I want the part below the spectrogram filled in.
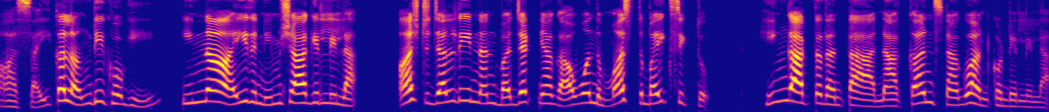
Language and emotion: Kannada, surprised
